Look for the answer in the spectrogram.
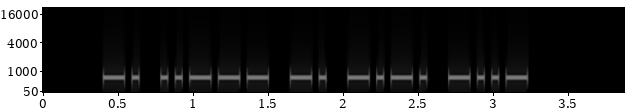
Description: Morse code, heard as a keyed tone, about 25 wpm, 700 Hz. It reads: N2NCX
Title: USA Call Signs - 5 Characters - Repeated 2x - 25wpm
